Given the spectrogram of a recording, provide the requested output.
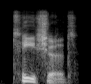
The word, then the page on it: teeshirt: British English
